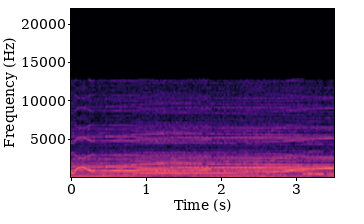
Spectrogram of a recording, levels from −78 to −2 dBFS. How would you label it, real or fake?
real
